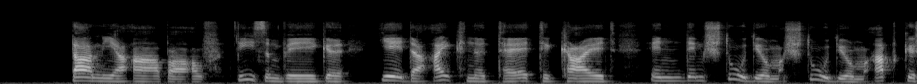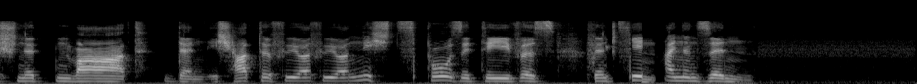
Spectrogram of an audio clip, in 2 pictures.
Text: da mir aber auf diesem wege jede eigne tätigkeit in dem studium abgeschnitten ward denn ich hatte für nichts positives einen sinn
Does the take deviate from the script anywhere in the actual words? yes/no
yes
